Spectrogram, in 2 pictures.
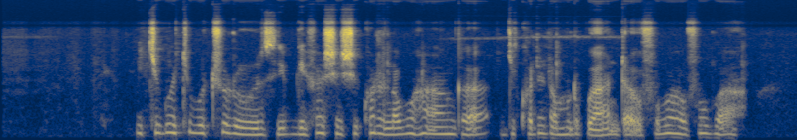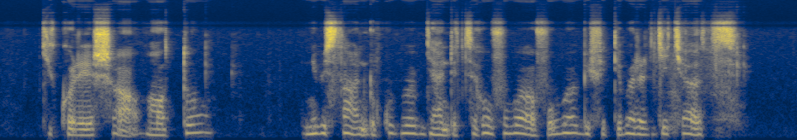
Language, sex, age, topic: Kinyarwanda, female, 36-49, finance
